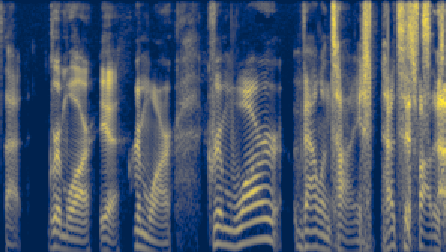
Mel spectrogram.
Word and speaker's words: Grimoire: in grimoire on Grim grimo how do you pronounce that grimoire yeah grimoire grimoire Valentine that's his father's name good it's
